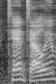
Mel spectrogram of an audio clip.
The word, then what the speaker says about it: tantalum: amazing it just works it's making tent tallium or tantalum as you can see tantalium is the proper way to say it obviously that's also the British way to say it we're calling it tantalum here uh well I've been calling it that the whole episode just because it's intentionally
